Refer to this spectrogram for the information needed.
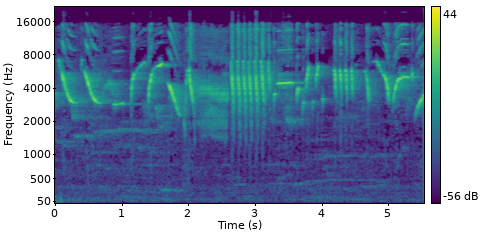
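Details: Canary song meant for tutoring magpie-robins: downward-swooping whistles give way to a loud fast rattling trill, then more curved whistled notes and quick chips, high and sharp throughout.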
